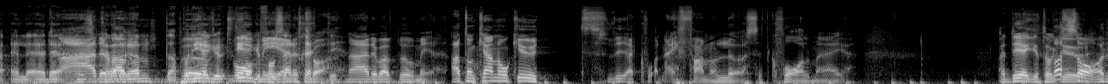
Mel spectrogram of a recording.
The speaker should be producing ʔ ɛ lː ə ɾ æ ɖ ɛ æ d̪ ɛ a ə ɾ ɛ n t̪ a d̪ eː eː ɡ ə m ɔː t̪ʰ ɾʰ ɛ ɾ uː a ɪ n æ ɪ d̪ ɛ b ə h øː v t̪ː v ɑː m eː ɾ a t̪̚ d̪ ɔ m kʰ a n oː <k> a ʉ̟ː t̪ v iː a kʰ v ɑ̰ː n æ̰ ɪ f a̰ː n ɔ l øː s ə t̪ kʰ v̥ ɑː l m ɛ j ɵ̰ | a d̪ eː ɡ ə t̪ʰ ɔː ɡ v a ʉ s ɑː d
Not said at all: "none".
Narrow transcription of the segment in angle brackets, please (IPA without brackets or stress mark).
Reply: k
